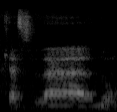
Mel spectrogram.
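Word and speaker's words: كسلانُ: If a word ends with that alif and lam, I'm sorry, alif and noon, like Kaslan, it does not accept tanween.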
